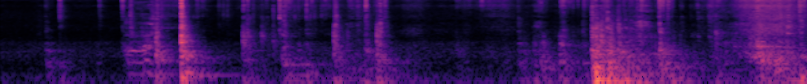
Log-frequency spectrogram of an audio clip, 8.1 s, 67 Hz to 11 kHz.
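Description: Scattered metallic clicks and rattles of an M35A2 speedometer cable and its metal end fittings being handled and fed along the truck's frame, with a louder rustling stretch about six seconds in.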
